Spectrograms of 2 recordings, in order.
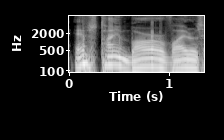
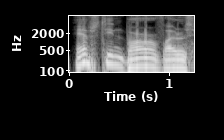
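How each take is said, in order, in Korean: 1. 첫 번째 단어는 'stine' 소리로 끝나요. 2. 첫 번째 단어는 'steen' 소리로 끝나요. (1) "앱스타인 바 바이러스 하는 사람은 별로 없을 것 같습니다" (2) "미국 사람들은 대부분 팔십 퍼센트 이상은 앱스틴 바 바이러스 이렇게 합니다"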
